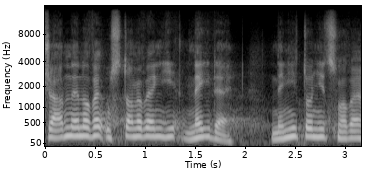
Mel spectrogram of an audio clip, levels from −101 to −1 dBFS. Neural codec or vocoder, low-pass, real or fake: autoencoder, 48 kHz, 32 numbers a frame, DAC-VAE, trained on Japanese speech; 14.4 kHz; fake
